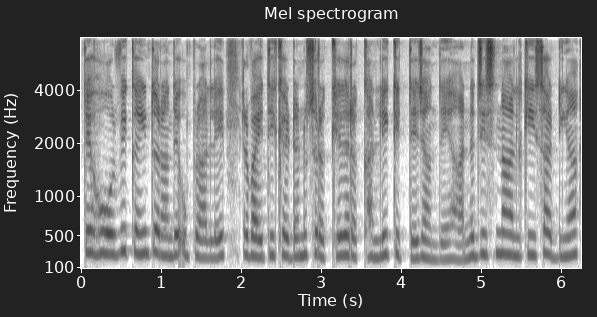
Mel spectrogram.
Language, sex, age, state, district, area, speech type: Punjabi, female, 18-30, Punjab, Patiala, rural, spontaneous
